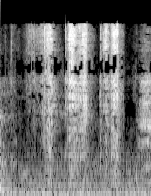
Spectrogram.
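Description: A table knife scraping butter across a slice of toast in several short strokes, a dry rasping sound.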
